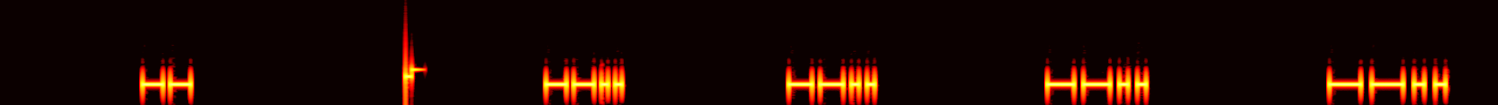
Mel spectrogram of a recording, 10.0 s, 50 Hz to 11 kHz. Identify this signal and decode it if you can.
Morse code, heard as a keyed tone, about 23 wpm, spaced as for 7 wpm, 700 Hz. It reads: M ZZZZ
